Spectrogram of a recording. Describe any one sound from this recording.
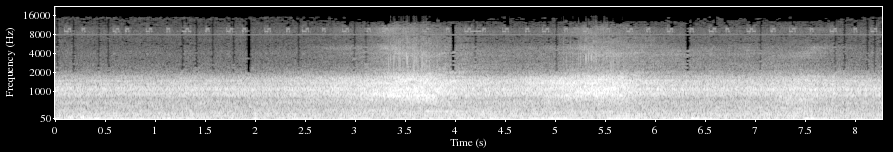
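A car's tyres roar steadily on a highway, swelling louder for a few seconds.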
